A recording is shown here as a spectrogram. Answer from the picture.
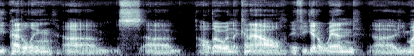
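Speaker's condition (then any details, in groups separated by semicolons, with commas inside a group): No condition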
